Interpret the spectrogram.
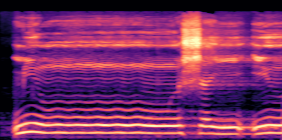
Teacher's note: Nun sukun bertemu shin ikhfa hakiki. Kita samarkan bunyi nun sukun dan mendengung selama 3 harakat.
